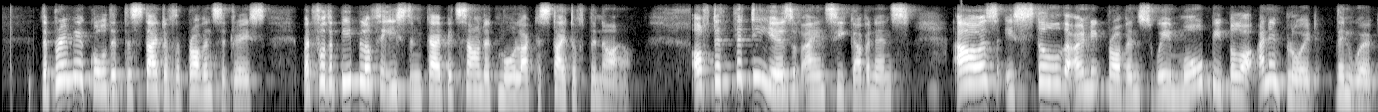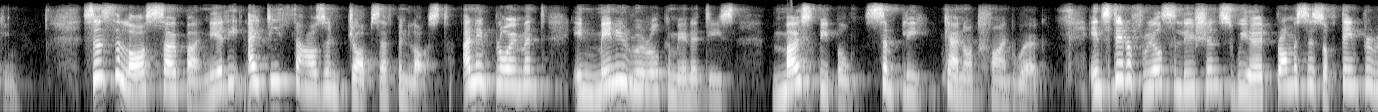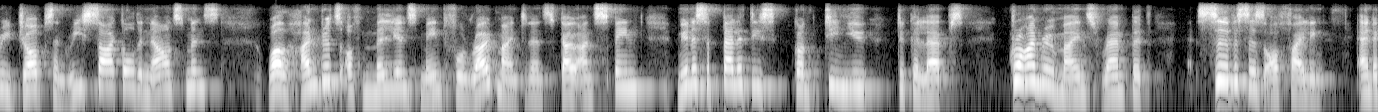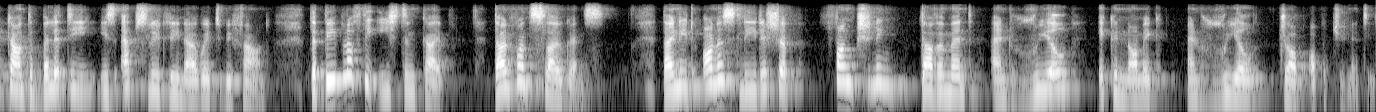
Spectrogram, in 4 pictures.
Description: Afrikaans from Dr Vicky Knoetze MPL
